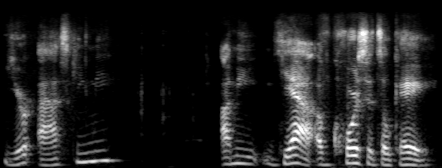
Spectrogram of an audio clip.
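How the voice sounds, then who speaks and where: Woman playing a defensive younger brother, swooping low voice. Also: lively intonation, takes it slowly, a little mellow. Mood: hurt, bitter. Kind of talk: staged play reading, naturalistic dialogue.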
